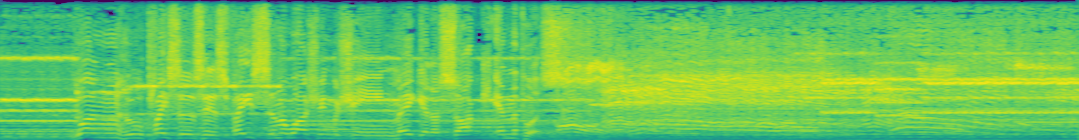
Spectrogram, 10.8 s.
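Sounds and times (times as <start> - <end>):
speech: 0.8 - 6.7
crowd reaction sound effect: 5.6 - 10.7.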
